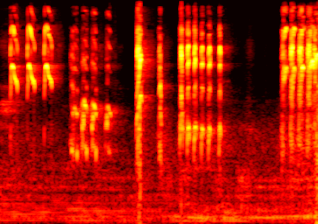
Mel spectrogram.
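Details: Tame orange-headed thrush singing to encourage other birds of its kind: evenly repeated paired high notes, a few lower chips, one sharp loud note, then quick runs of bright high notes that end in a dense flourish.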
